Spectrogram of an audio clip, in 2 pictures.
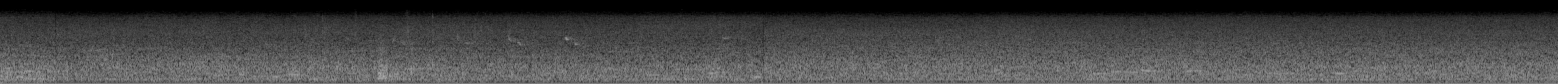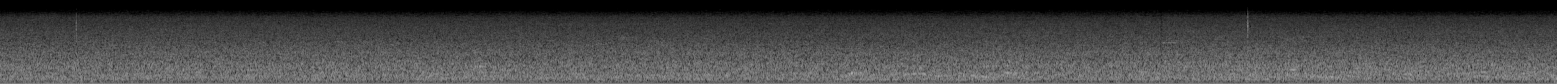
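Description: A steady, even rushing noise, like running or falling water, with no rhythm or change, and faint voices in the background.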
